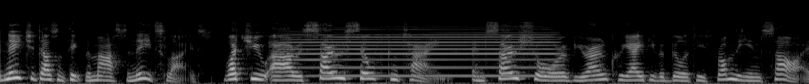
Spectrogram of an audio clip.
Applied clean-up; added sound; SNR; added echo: none; Bowed string instrument; 9 dB; none.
